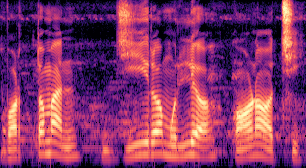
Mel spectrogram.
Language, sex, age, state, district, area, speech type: Odia, male, 18-30, Odisha, Kendrapara, urban, read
